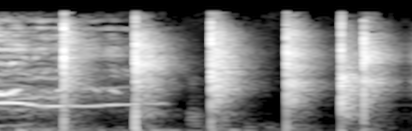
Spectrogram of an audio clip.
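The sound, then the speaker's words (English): Six sharp hand claps in a loose, slightly uneven rhythm, the last two landing in quick succession, with a faint held tone in the background at the start. “One last thing before we clap.”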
